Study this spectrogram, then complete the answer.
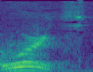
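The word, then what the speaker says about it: Wuest: W-U-E-S-T. I don't know how to pronounce it. – Wurst.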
